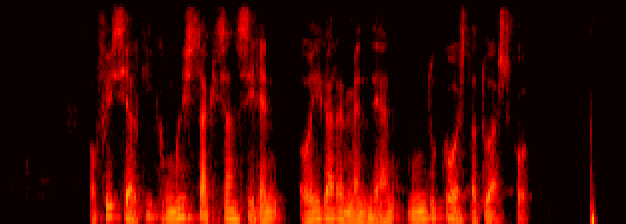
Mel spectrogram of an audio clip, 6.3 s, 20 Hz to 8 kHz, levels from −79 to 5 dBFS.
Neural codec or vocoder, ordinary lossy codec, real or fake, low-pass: none; Opus, 16 kbps; real; 7.2 kHz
